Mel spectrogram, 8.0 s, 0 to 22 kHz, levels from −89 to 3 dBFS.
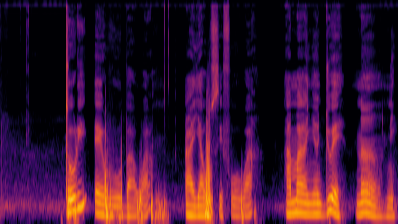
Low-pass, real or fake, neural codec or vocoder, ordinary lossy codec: none; real; none; none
